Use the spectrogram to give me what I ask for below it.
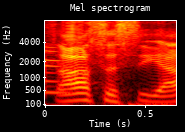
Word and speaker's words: Saunsoci: Ed Saucony, man, in the building. I said it wrong, huh? – Yeah, it's all good. – I always do. I always Saunsoci. – I put a knee and not a C.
